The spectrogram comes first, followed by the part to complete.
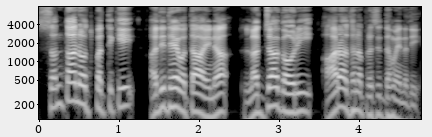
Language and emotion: Telugu, neutral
